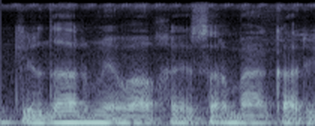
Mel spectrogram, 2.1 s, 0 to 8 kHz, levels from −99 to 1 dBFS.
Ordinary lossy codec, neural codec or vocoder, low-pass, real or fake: none; none; 7.2 kHz; real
